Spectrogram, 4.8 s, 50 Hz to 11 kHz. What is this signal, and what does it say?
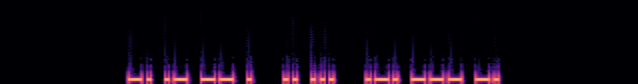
Morse code, heard as a keyed tone, about 34 wpm, 700 Hz. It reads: NAME IS RON
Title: Common QSO Phrases 35wpm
